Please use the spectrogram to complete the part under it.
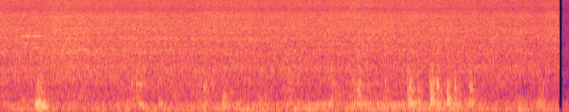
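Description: Hot water hits a pan of fried spice paste for an onion-free rohu fish curry, setting off a steady, loud steaming hiss and sizzle with a few faint stirring knocks, then cutting off abruptly at the end.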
